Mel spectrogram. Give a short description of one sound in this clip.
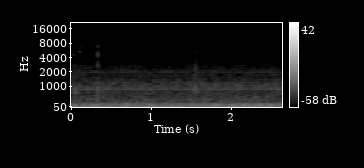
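Paper rustles softly between fingers.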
